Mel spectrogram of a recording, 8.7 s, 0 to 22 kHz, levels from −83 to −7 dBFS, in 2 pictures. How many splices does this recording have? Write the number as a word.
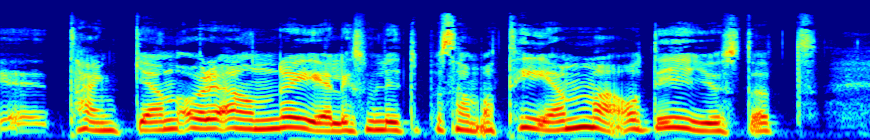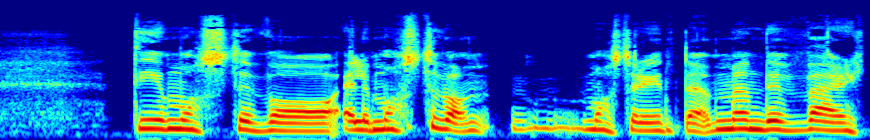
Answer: zero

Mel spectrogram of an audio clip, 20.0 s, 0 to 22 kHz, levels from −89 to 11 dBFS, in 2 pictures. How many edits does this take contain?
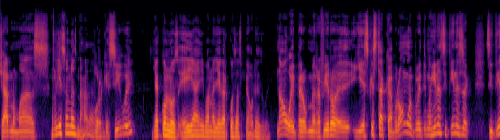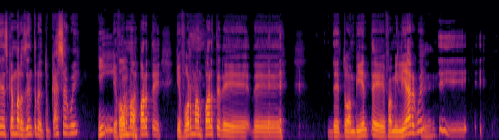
one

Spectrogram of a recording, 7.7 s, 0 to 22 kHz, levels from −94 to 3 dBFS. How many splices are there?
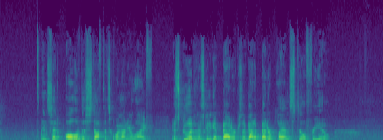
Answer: zero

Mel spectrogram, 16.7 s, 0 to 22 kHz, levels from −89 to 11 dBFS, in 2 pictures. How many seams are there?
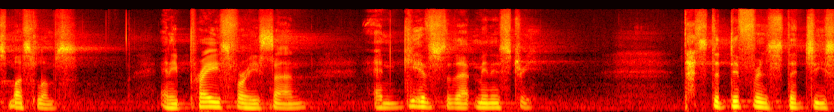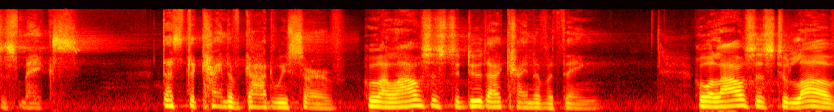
one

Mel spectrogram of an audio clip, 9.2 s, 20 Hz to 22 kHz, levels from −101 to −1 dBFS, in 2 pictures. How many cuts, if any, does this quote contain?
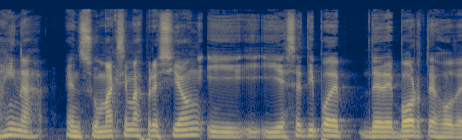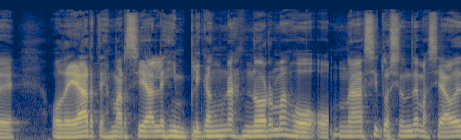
one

